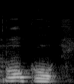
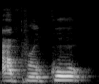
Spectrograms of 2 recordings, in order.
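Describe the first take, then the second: First: The name is said without an r sound. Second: The name is said with an r sound. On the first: The speaker calls it wrong. "it's not Apoko" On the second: The speaker calls it right. "It is Aproko"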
